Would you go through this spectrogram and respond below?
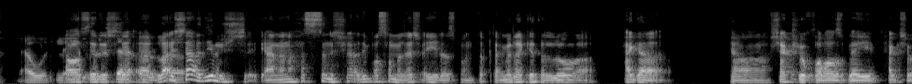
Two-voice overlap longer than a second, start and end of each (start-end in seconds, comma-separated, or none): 0.7-1.9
